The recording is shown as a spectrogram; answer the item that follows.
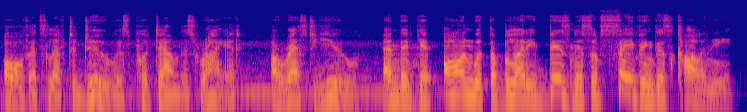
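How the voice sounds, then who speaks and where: Game antagonist: stern ruthless commander, husky breathy tone, formal and coolly menacing. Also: female voice, deep voice, expressive, normal speed, few pauses. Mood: stern, resolute. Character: cold, stern military commander, weary and ruthless. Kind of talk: video game villain monologue.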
